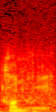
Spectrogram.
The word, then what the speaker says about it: Conwy: here's the little tiny trickle of the infant Conway coming out of the lake at the start of its career and from now on we're going to give it it's correct to Welsh pronunciation but Conway the first bridge I always feel that there's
